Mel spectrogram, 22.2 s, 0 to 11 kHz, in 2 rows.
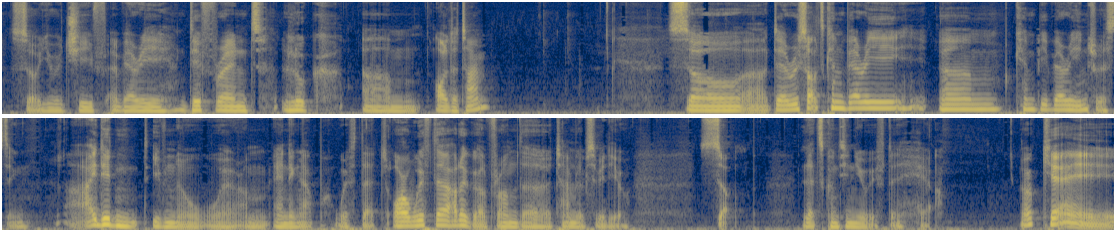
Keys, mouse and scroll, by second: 1.7-2.1 scroll up 2, 3.4-4.4 scroll down 2, 4.4-4.9 middle drag, 4.9 scroll up 1, 5.4-5.9 middle drag, 5.9-6.4 scroll down 2, 6.4-10.4 middle drag, 16.4-17.0 middle drag, 17.0-17.7 scroll down 1, 17.7-19.4 scroll up 1, 20.9-22.2 middle drag.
